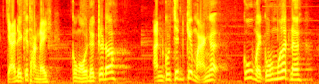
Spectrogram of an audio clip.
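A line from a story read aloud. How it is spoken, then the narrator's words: Strained shout. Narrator (Vietnamese): Anh vừa nặng cổ lại, vừa hét lên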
